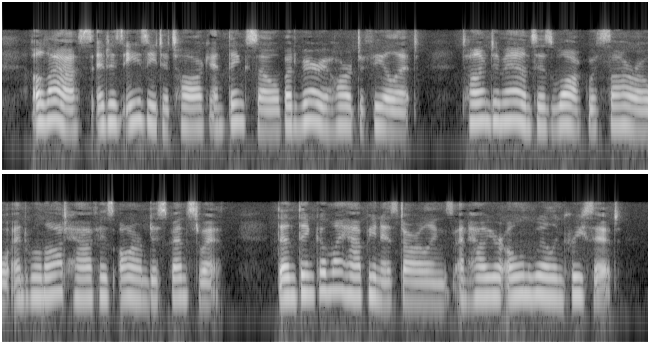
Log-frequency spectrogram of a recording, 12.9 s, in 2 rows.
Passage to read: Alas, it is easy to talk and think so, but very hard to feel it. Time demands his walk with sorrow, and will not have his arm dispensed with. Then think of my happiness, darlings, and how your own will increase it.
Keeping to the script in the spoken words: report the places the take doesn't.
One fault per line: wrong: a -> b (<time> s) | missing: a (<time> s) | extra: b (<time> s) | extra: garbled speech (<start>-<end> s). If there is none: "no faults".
no faults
